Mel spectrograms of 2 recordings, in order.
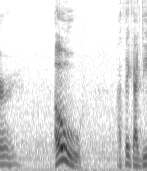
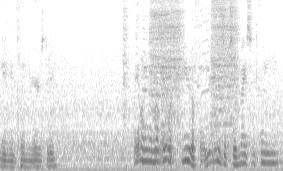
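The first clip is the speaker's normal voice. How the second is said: much softer, tender praise to the dog; soft cooing; 3 semitones lower, 16 dB quieter than usual. Real, not acted. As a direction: murmur sweet praise. Cooing softly at his dog.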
